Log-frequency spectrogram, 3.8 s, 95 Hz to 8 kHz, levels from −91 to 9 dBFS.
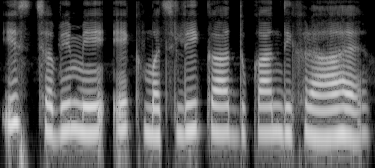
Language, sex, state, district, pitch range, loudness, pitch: Hindi, female, Assam, Kamrup Metropolitan, 235-255 Hz, -15 LUFS, 240 Hz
